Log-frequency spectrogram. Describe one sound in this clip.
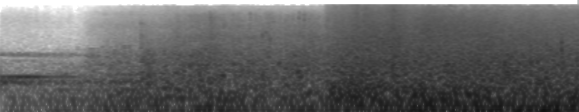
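Water laps and splashes softly.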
